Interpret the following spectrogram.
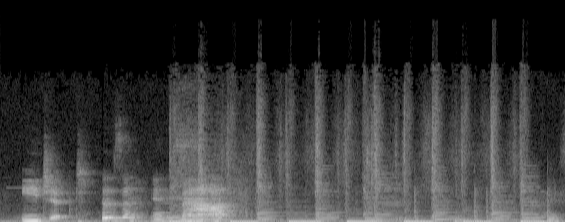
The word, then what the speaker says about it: Egypt: This is Egypt. So this long E is because of the split. It's right before the split. Now the G says the J sound because remember G-I-G-E-G-Y, J, Egypt.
